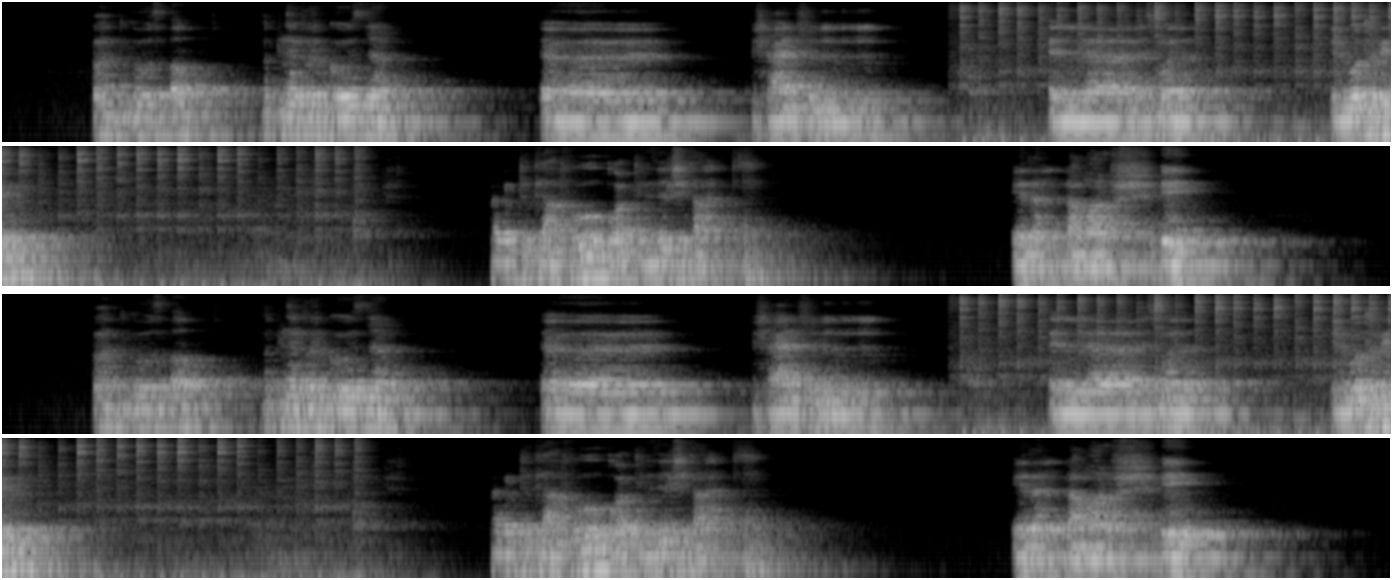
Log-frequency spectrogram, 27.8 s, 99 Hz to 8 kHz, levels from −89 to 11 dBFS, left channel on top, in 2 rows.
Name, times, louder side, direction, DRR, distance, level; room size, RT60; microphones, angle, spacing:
voice 1, 0.9-1.9 2.6-3.9 5.4-6.6 7.5-8.8 10.5-12.0 13.3-14.1 18.8-21.0 21.3-21.4 24.0-25.8, left 1 dB, 75° left, -6 dB, 0.7 m, -24 dB
sound 1, 9.5-17.5, equal, 5° right, 0.6 m, -34 dB
2.8 x 2.3 x 2.3 m, 1.4 s
head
